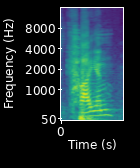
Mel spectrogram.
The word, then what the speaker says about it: Cain: versions of our bibles it's cayenne is how cain is properly pronounced in hebrew cayenne which i kind of thought was interesting you can see how it got shortened to kane though we see he's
